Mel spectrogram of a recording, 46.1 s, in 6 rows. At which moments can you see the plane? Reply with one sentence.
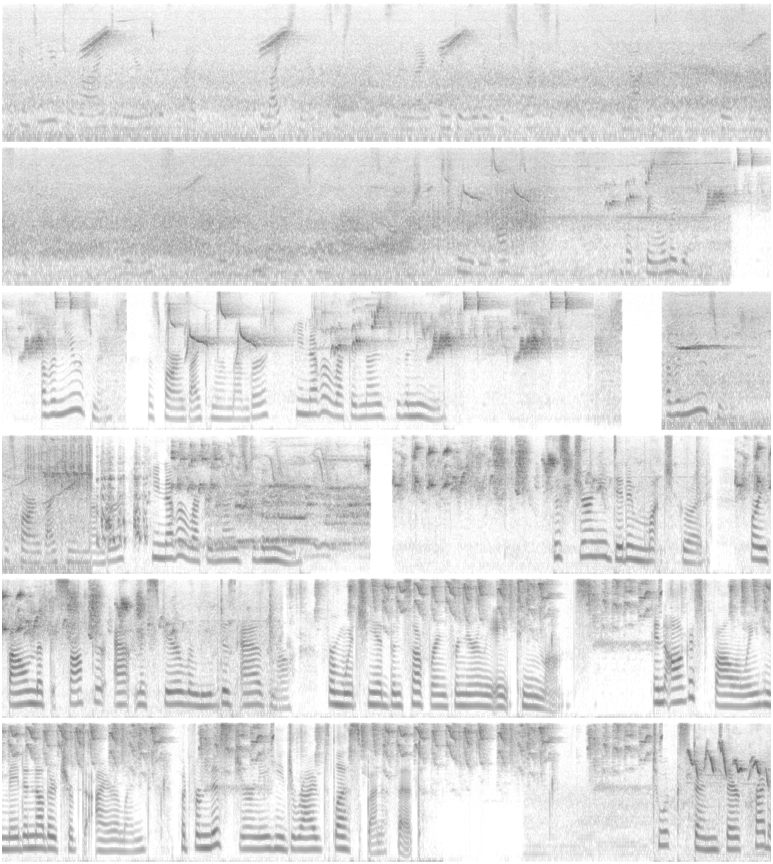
The plane can be heard from 0.0 to 15.0 s and from 43.6 to 46.1 s.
